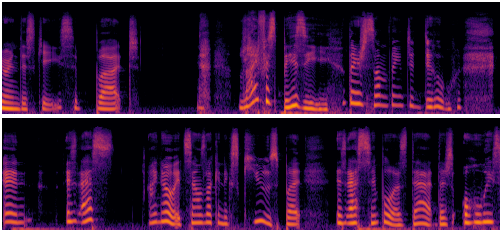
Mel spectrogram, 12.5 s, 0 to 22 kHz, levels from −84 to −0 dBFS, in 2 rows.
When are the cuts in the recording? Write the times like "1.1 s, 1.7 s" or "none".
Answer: 4.6 s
